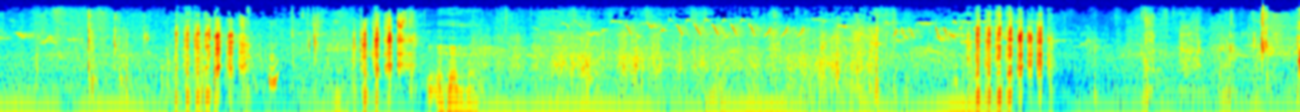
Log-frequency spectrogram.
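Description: Goats bleating up close: three quavering bleats, about two seconds in, about four seconds in and near the end, with a shorter low call between the first two. A steady low hum runs underneath.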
